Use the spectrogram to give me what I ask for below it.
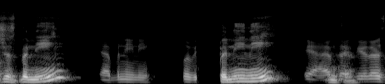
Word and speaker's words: Benigni: Benino, I believe is how it's pronounced. I could be wrong. I think the G is silent. I think it's Benino. I'm not sure.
